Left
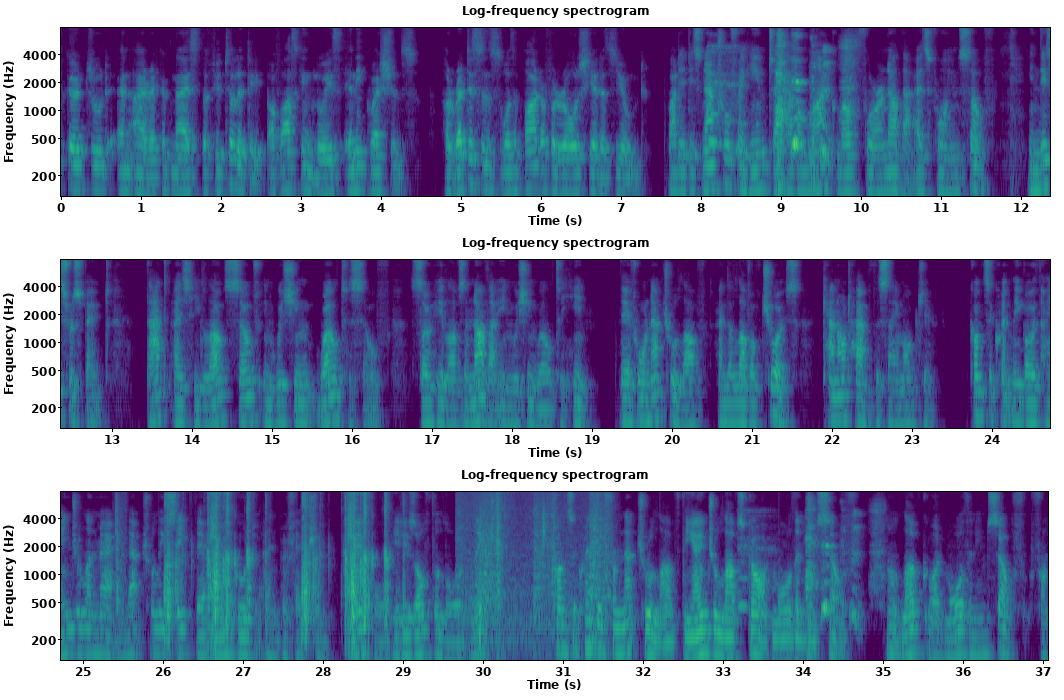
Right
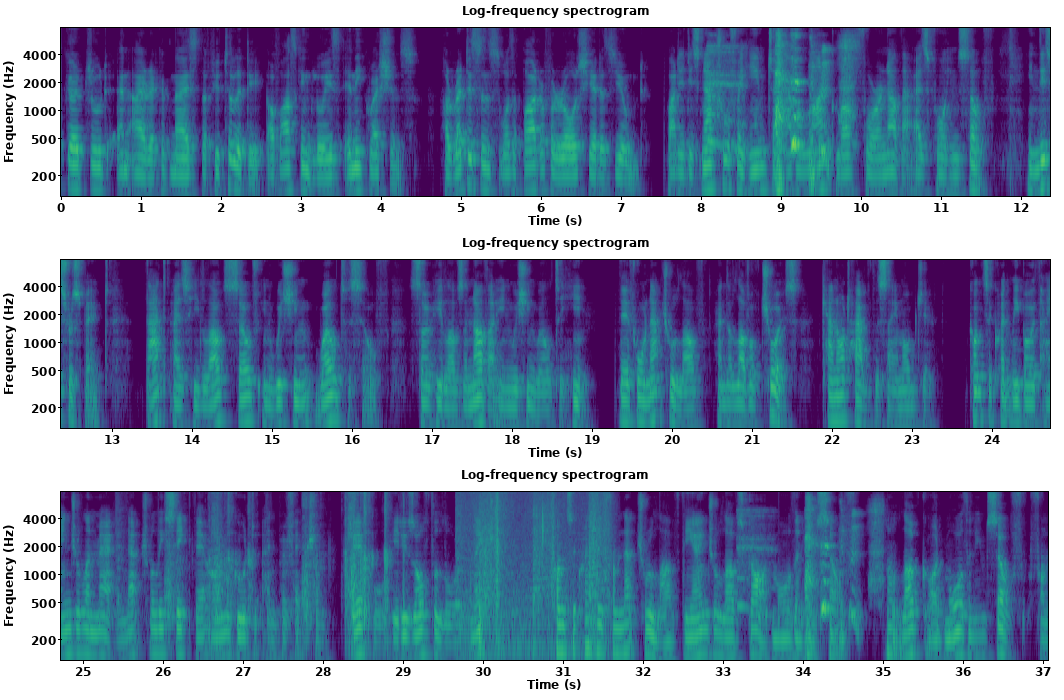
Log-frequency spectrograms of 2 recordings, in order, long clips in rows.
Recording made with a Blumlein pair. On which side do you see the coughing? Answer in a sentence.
You can hear the coughing on the right.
